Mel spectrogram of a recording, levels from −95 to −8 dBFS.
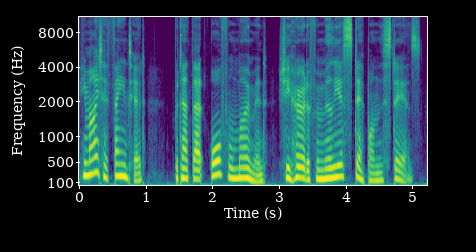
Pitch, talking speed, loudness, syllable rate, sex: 190 Hz, 195 wpm, -15 LUFS, 4.9 syllables/s, female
